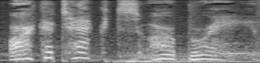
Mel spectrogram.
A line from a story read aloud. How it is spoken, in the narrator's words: Iggy whispered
